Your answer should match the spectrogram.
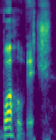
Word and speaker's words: Błachowicz: And people ask me, why do I pronounce it Błachowicz? Well, because that's how Jan told me it's pronounced.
